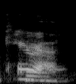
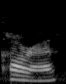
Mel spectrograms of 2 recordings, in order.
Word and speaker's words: Cara: Because she said it's not pronounced Cara, it's Kara. So just think, when you see C-A-R-A, don't think of car, think of the opposite. Care.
